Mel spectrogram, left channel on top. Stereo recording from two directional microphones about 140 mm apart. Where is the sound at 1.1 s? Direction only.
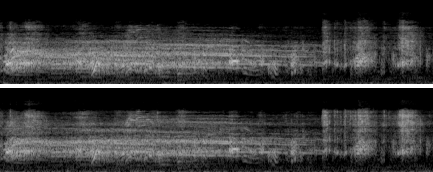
10° left (ahead or behind).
